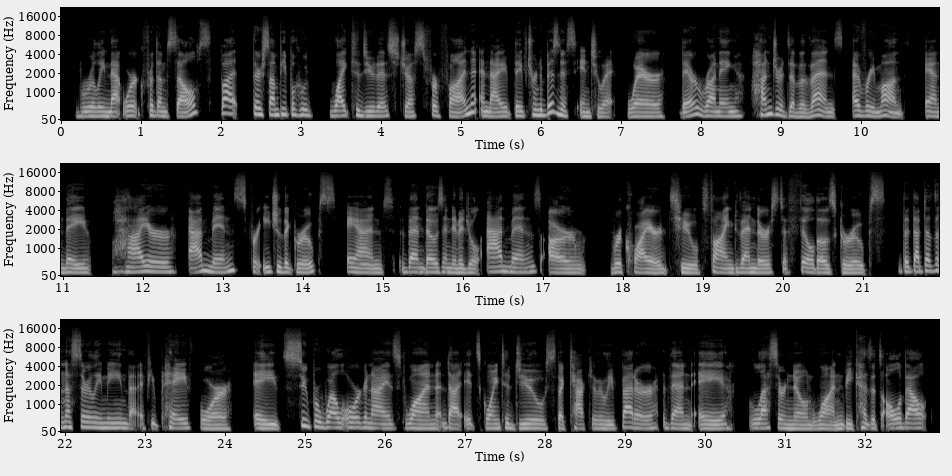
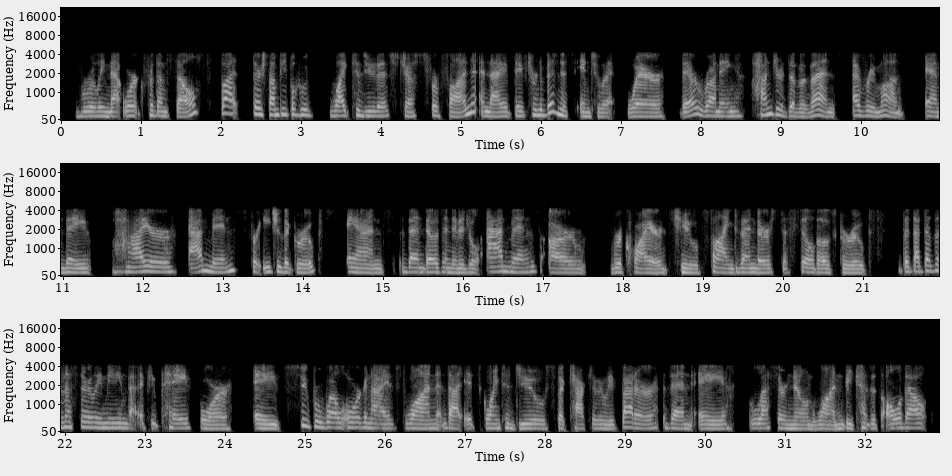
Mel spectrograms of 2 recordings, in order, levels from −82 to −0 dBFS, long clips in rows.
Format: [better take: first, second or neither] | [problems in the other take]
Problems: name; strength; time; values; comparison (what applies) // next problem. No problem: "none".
first | garbled, watery; badly; nothing above 4 kHz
